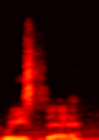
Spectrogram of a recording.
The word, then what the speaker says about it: Rise: And it apparently it's not Rise. It's Reese.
